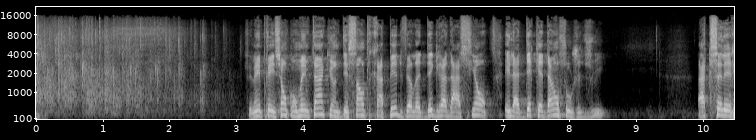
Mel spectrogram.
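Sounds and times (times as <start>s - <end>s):
crowd at an Easter church gathering in a football stadium applauding: 0.0s - 3.0s
speech: 3.2s - 8.6s, 9.9s - 10.4s.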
